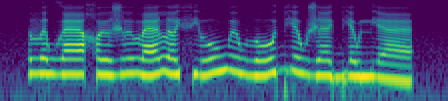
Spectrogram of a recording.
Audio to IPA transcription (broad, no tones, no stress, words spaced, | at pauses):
vɛwɣæːχʏːʒʏː βæ lɜ fʲoːwʏːw ðoːbʲɛːw ʒɛːbʲæwmʲæː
